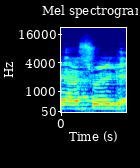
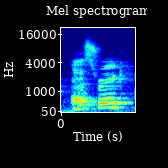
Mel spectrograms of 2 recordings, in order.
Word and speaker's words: Essrig: Bree Esrig and Esther Koo are here, everybody. – Thank you so much. – Did I pronounce that right? – Yeah. – Esrig? – Esrig, yeah. – E-S-S-R-I-G.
